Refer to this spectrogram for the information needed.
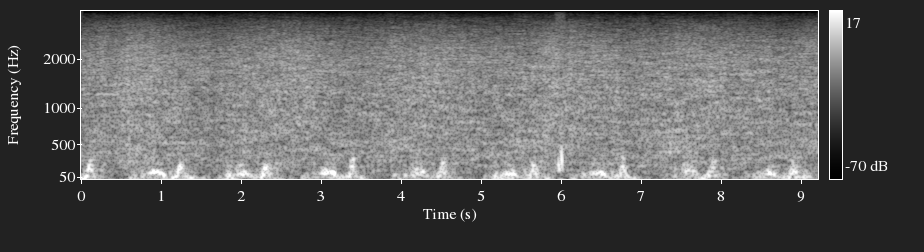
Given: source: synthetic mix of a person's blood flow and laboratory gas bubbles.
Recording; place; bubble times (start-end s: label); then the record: Doppler ultrasound of blood flow; precordium
5.92-6.04 s: bubbles
From the record:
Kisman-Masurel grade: 113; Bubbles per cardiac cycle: 1 to 2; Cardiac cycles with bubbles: 1 to 10%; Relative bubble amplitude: loud (0.450 to 0.775); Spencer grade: 1 (occasional bubble signal discernible with the cardiac motion signal, with majority of cardiac periods free of bubbles); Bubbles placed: only in the low amplitude regions of the cardiac cycle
